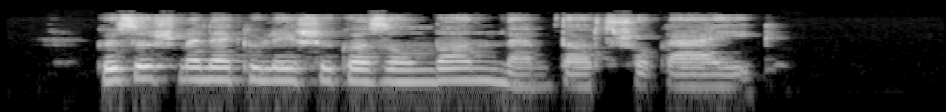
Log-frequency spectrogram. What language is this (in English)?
Hungarian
